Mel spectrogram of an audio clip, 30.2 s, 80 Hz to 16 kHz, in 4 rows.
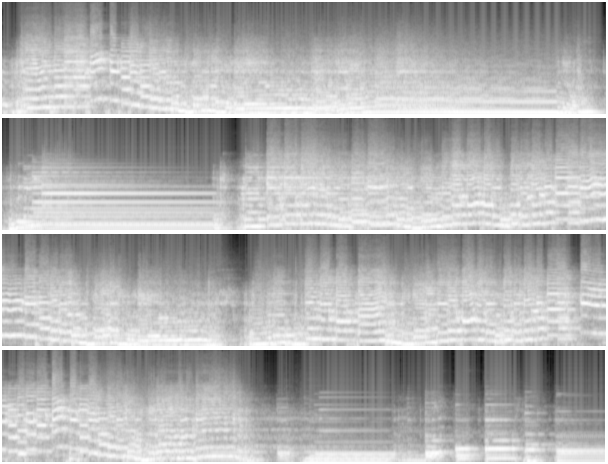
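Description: Les Paul style electric guitar with Seymour Duncan pickups played through a hand-wired 20-watt Longbeard Tritone tube amp with 6V6 power tubes, its soul switch set to tight (blackface voicing), at moderate volume. Fast lead runs give way to a held chord about eight seconds in, then more quick runs, ending with short chord stabs near the end.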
